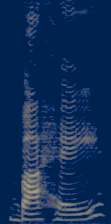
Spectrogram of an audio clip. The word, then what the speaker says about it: bahay: You might notice that the spelling is A-Y at the end, so it looks like bahay, but it's pronounced bahay. That A-Y combination is bahay.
